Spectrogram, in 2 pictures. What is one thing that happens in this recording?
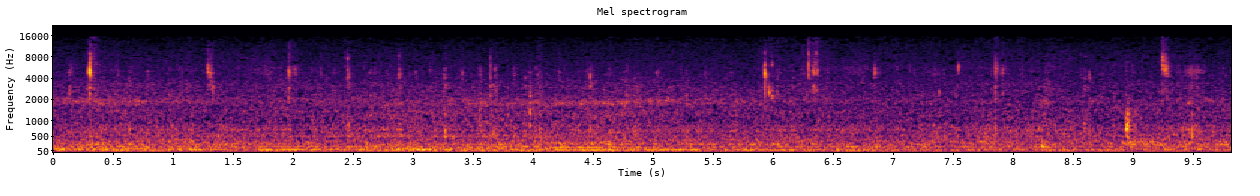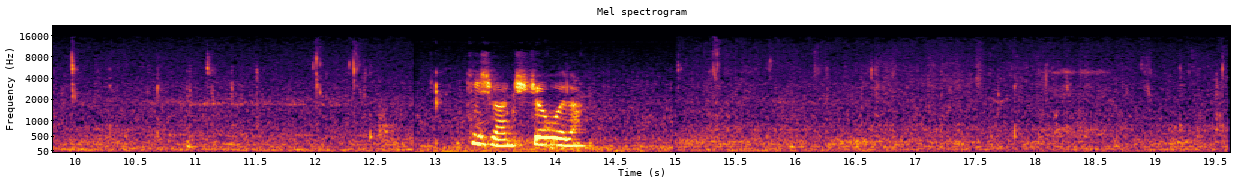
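A young woman chews food with soft, wet smacking sounds close to a microphone.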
